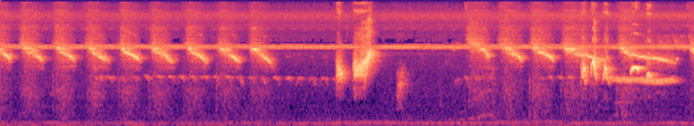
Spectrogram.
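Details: Chinese hwamei song: a series of evenly spaced falling whistled notes repeated about twice a second, then a pause and a burst of richer warbled phrases, over a low background hum and a steady high tone.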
